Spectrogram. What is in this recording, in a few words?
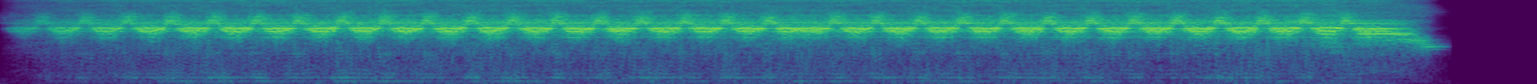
a robot speaking; artificial intelligence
